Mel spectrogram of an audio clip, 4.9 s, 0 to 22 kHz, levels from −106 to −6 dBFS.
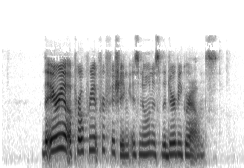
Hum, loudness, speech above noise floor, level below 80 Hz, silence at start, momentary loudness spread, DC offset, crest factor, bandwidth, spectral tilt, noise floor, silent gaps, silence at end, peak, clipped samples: none; -20 LUFS; 64 dB; -76 dBFS; 0.85 s; 22 LU; under 0.1%; 20 dB; 10 kHz; -3 dB/octave; -85 dBFS; none; 0.55 s; -2 dBFS; under 0.1%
